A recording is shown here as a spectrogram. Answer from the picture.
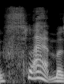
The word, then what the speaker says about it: phlegm: Also, phlegm has got a really unusual spelling. If I'm correct, it's spelled P H L E G M, when really it should just be spelled F L E M.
